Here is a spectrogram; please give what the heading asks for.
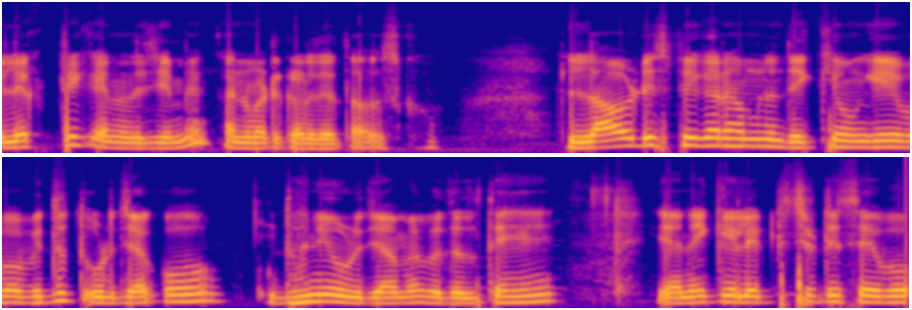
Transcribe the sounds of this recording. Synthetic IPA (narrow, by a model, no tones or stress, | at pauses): ɪleːk̚ʈɾɪkɛnəɾd͡ʒimẽkɐnʋəɾʈkɐɾd̪eːt̪a̰ɦɛʊ̰skoː | laːʊɖɪspikəɾɦɐmned̪eːkʰeɦõːŋɡeʋɐʋɪd̪jʊt̪ʊɾd͡ʒakod̪ʱʊniʊɾd͡ʒamẽbɐd̪əlt̪eɦɛ̃ | ja̰ːnik̬iɪleːk̚ʈɾɪsɪʈiseʋo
